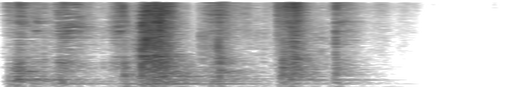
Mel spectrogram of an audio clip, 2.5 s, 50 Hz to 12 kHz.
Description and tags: delphis EMPTY TUBE LOOP #094
EMPTY DIFFERENT TUBES WITH SOAP SHAMPOO OR JELLY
